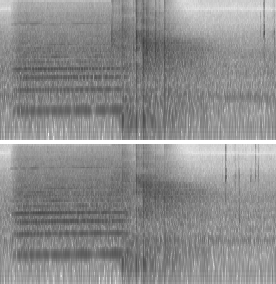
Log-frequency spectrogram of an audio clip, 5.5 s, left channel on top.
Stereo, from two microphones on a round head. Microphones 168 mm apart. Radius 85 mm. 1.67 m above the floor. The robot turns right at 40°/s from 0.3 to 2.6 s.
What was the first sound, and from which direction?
A crack, 40° left (ahead or behind).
